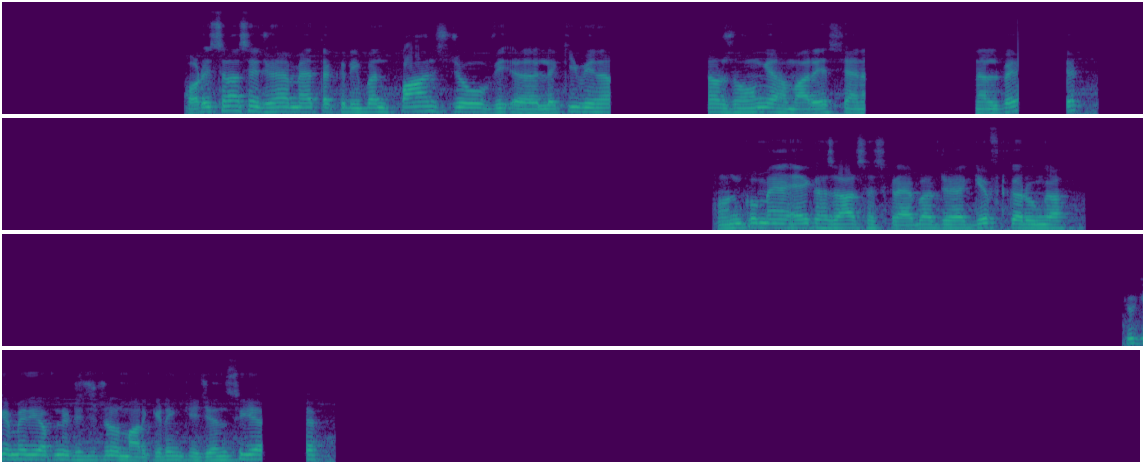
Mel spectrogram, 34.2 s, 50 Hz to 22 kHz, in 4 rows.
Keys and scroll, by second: 0.6 shift+Delete, 1.3 space, 4.5 space, 8.9 c, 11.7 v, 13.2 shift+Delete, 13.8 space, 16.6 space, 17.4 c, 21.7 b, 23.3 v, 24.9 shift+Delete, 25.5 space, 27.6 space, 28.9 c, 32.1 b.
